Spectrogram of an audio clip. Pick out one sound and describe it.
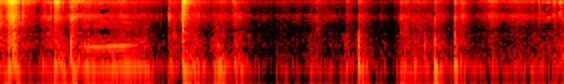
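Fabric rustles and flaps as a cover is handled.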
